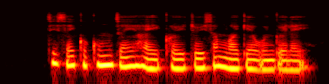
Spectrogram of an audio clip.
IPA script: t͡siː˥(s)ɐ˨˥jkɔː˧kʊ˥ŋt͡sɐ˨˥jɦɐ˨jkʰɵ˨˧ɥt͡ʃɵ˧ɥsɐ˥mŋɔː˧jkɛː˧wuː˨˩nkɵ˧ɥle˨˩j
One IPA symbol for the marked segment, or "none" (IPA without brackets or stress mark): s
